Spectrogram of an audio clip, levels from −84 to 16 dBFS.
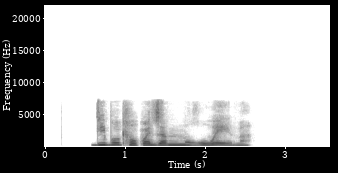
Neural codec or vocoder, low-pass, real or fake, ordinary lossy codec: codec, 16 kHz, 1.1 kbps, Voila-Tokenizer; 7.2 kHz; fake; AAC, 32 kbps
